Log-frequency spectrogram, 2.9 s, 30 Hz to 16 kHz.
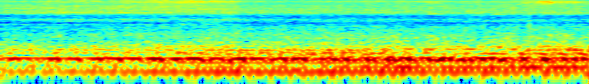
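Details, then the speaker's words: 1929 Chrysler with 360 V8 and Edelbrock AFB carburetor, after straightening a bent metering rod that fouled one bank's plugs: deep, steady burble, no missing or popping, idling about 500 rpm higher; rich running fixed. "not getting any missing out of here at all. Just a little bit. They're both about the same. In fact, this side's running a little better. I had 2 plugs on that driver's side that I didn't gap. But sounds much better. No popping."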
